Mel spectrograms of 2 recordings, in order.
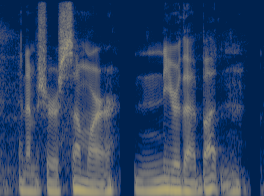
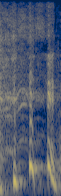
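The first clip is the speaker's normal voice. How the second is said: short high-pitched giggle; 5 dB louder than usual. Real, not acted. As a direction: let out a quick squeal of a laugh. Laughs at Dave's modesty.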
